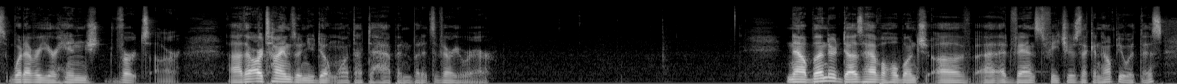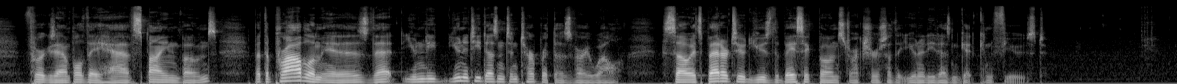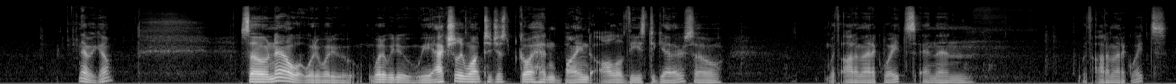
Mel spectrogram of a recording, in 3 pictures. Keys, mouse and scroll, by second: 0.6 e, 3.9 e, 6.2-10.0 drag, 6.8 e, 11.2 click, 11.4 e, 13.2 e, 20.6 e, 23.8 z, 26.7 Tab, 27.9-29.6 right drag, 30.5 ctrl+p, 34.0 ctrl+p.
